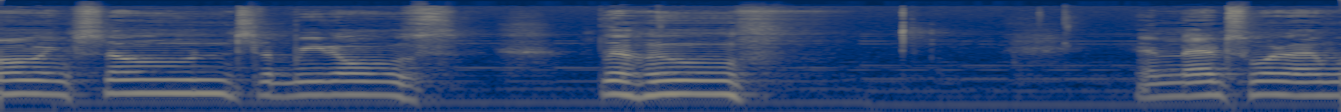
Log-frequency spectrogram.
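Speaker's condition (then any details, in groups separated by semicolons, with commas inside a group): Cerebral palsy with dysarthria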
